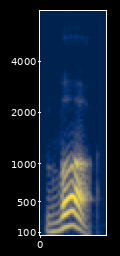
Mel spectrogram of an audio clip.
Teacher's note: यह अल्पप्राण घोष ध्वनि है इसका उच्चारण स्थल भी होठ है इसका उच्चारण प की तुलना में कुछ ठहरा हुआ माना जाता है साथ ही इसका के उच्चारण में स्फोट भी कुछ कम होता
